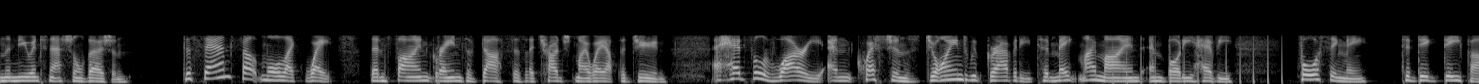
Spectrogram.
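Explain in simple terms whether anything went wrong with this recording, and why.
Short concealed packet loss happens three times, at 4.37 to 4.42 s, at 5.26 to 5.32 s between "of dust as" and "trudged my way up", and at 10.09 to 10.15 s after "and questions joined with". Each time about 30 ms of the call arrived too late. The receiver covered the gap by stretching the sound just before it, so you hear a quick smear or wobble.

A train of clicks runs from 11.13 to 12.83 s, starting after "to make my" and ending before "forcing me". About fifteen clicks come at a steady pace of roughly seven per second, ticking over the speech. They are likely interference from nearby equipment or a faulty connection or power supply.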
